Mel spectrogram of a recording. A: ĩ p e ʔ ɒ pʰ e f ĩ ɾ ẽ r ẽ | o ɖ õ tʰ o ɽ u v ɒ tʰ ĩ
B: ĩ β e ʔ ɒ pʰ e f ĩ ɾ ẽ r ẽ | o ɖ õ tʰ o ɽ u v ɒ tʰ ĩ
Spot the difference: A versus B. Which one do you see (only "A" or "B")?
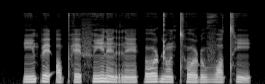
A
